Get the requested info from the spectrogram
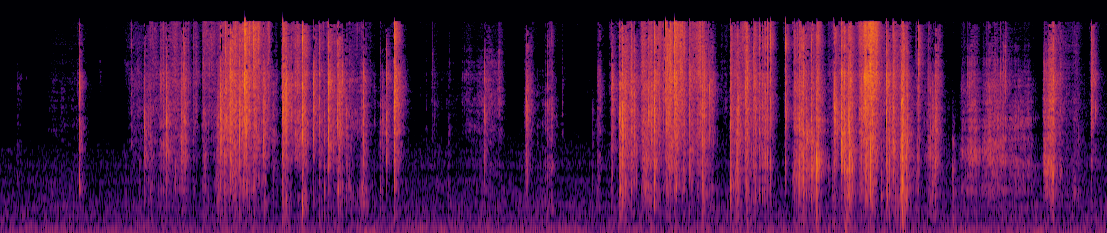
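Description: Plastic snack packets crinkling as they are picked up and handled, in two longer spells of rustling and a short one near the end.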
